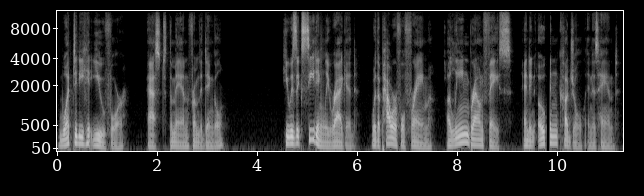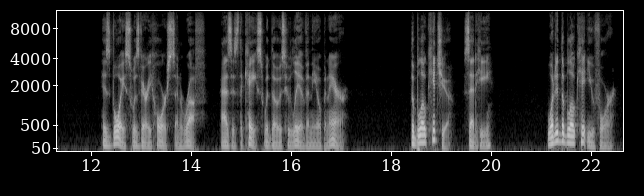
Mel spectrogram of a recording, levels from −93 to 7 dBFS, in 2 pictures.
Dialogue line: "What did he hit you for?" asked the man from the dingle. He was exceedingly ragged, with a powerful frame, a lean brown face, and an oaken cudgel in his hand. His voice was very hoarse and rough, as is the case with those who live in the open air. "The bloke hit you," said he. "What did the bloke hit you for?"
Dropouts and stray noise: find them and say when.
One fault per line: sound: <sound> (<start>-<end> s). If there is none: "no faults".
sound: dropout (9.8-9.9 s)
